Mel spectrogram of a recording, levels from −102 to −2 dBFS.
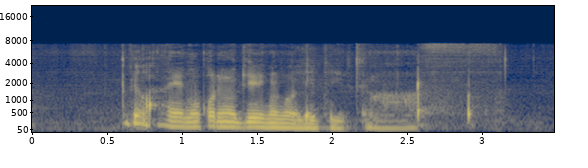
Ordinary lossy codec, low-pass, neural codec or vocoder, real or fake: MP3, 64 kbps; 7.2 kHz; codec, 44.1 kHz, 2.6 kbps, SNAC; fake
